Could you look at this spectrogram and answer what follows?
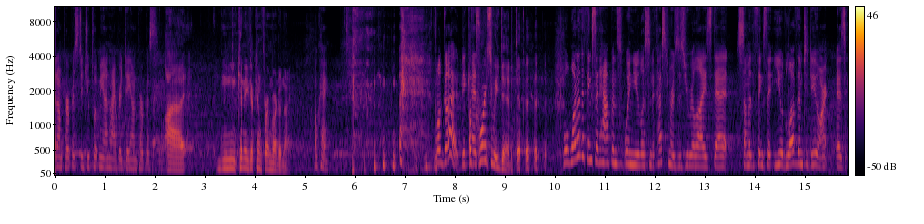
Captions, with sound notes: ME ON HYBRID TODAY ON PURPOSE? >> OKAY [CHUCKLES] >> WELL, GOOD >> THINGS THAT HAPPENS WHEN YOU LISTEN OF THE THINGS THAT YOU LOVE THEM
